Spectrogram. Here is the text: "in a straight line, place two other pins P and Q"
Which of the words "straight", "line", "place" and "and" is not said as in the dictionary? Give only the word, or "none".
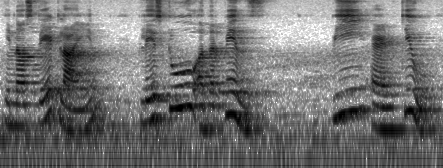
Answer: straight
